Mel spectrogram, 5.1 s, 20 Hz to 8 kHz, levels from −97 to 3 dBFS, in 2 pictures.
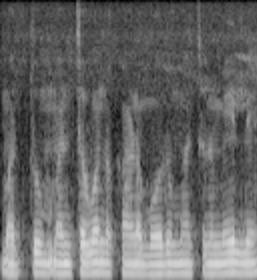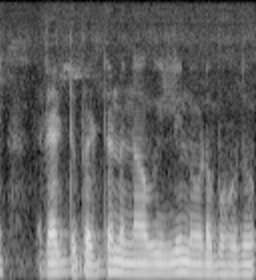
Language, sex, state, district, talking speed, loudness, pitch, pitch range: Kannada, male, Karnataka, Koppal, 130 wpm, -17 LUFS, 100 Hz, 100-105 Hz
